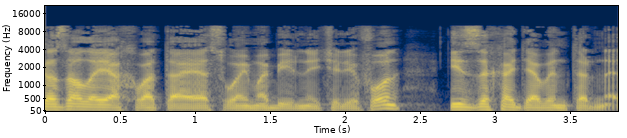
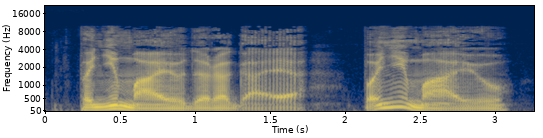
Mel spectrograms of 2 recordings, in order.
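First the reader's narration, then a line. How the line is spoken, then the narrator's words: Soft. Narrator (Russian): произнесла Одри мягко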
